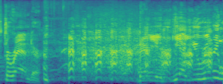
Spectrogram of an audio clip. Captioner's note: Rachael and crowd laughing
